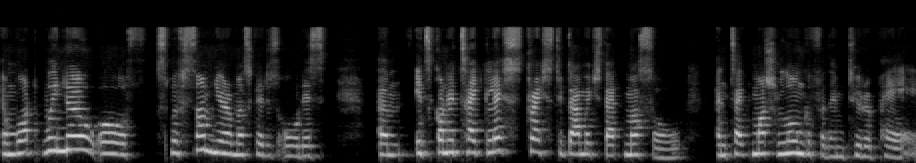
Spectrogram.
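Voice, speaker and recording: The voice carries a South African accent and a dark, mellow tone, with ordinary pitch variation, a moderate pace and a quiet background. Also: woman, high pitch for a woman. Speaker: occupational therapist. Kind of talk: webinar lecture. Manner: hesitant, many fillers.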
